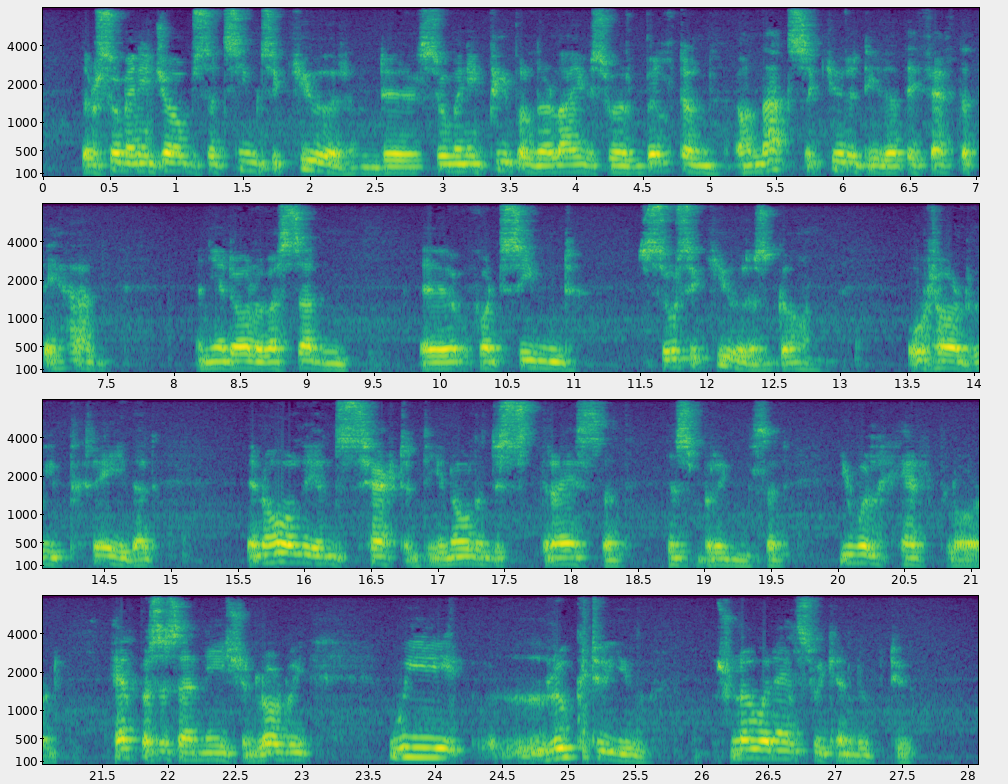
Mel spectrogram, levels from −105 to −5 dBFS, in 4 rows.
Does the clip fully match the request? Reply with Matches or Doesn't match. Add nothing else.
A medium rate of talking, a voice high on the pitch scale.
Matches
